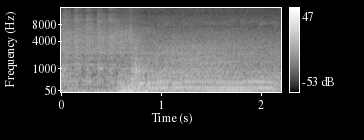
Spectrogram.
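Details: Engine starting and running during a fuel pressure test, with the gauge on the fuel rail Schrader valve. It fires into a steady, even idle with no misses or knocks. Normal.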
